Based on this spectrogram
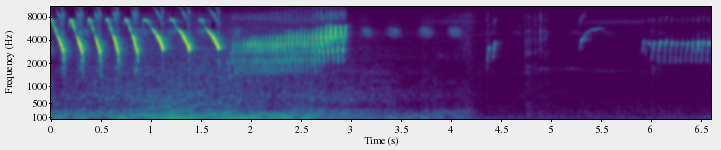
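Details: Song used to train canaries: quick descending whistled notes, then a harsh buzzing roll lasting about a second, followed by scattered soft chirps and a short trill; low background rumble early on.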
